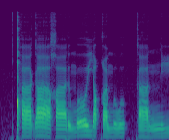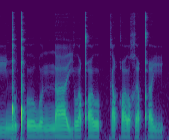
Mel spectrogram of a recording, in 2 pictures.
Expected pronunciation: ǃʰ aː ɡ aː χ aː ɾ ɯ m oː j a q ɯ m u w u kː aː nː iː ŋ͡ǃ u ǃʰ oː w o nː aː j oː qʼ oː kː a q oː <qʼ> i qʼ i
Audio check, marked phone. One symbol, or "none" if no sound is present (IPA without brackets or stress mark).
χ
